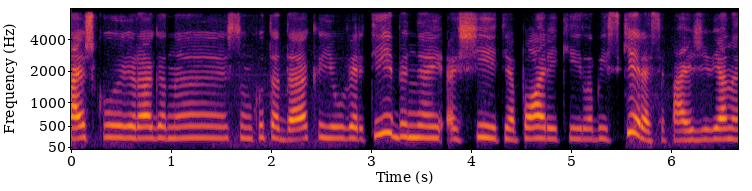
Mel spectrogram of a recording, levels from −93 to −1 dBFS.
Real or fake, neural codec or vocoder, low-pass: real; none; 7.2 kHz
